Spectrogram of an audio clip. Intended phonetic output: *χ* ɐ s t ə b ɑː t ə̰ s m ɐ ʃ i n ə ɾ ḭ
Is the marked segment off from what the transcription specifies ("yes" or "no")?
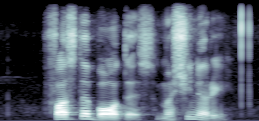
yes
